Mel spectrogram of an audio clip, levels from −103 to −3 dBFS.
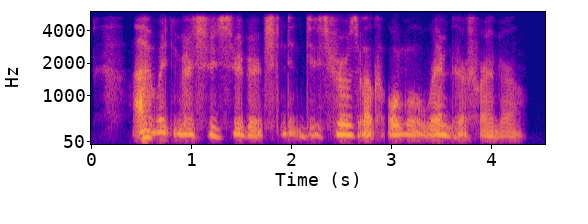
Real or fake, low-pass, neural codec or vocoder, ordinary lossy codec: fake; 5.4 kHz; autoencoder, 44.1 kHz, a latent of 192 numbers a frame, MeloTTS; Opus, 24 kbps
